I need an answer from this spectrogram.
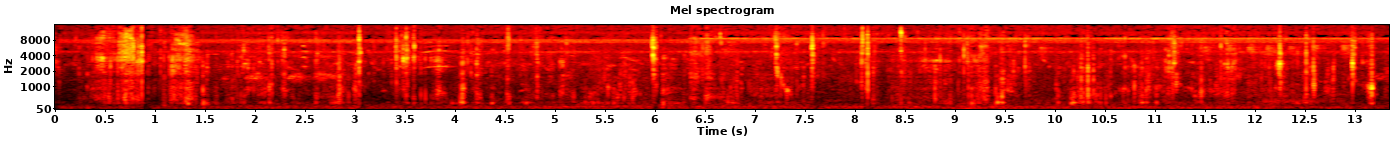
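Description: Close-up wet chewing and lip-smacking while eating chicken feet, with irregular small crunches and mouth clicks.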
